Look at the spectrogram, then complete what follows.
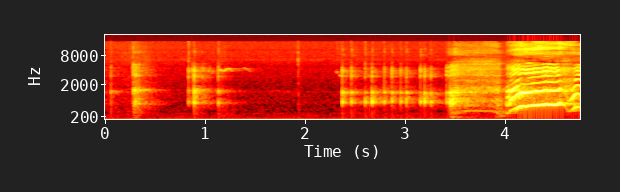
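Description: A girl's loud, high-pitched scream of frustration, starting about four seconds in, rising and then held for over a second. Before it come a few faint knocks of cardboard being handled and a short strained groan.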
